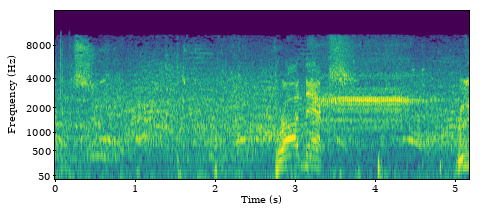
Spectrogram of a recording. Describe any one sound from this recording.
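A basketball thumps on the floor as it is dribbled.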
